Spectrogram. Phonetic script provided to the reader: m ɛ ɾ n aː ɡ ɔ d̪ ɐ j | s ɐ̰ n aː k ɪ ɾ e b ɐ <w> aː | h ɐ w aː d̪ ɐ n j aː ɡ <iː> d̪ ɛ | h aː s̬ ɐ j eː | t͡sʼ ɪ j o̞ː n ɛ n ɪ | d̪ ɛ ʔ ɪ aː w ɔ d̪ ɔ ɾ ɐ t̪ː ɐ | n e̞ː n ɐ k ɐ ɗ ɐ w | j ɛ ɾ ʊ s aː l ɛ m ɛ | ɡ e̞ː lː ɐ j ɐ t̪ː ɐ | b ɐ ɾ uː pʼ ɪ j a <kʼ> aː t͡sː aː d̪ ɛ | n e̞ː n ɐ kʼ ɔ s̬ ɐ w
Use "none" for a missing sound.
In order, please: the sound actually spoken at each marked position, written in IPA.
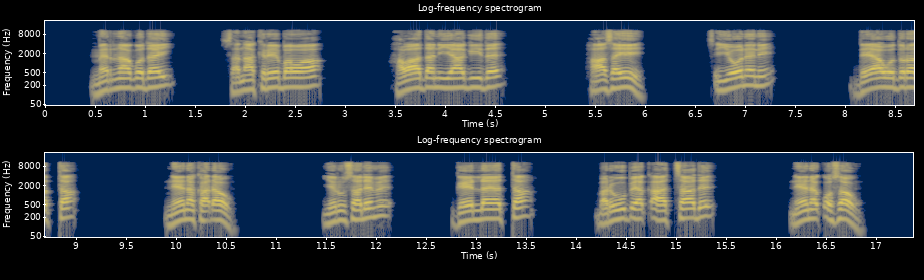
w, iː, kʼ

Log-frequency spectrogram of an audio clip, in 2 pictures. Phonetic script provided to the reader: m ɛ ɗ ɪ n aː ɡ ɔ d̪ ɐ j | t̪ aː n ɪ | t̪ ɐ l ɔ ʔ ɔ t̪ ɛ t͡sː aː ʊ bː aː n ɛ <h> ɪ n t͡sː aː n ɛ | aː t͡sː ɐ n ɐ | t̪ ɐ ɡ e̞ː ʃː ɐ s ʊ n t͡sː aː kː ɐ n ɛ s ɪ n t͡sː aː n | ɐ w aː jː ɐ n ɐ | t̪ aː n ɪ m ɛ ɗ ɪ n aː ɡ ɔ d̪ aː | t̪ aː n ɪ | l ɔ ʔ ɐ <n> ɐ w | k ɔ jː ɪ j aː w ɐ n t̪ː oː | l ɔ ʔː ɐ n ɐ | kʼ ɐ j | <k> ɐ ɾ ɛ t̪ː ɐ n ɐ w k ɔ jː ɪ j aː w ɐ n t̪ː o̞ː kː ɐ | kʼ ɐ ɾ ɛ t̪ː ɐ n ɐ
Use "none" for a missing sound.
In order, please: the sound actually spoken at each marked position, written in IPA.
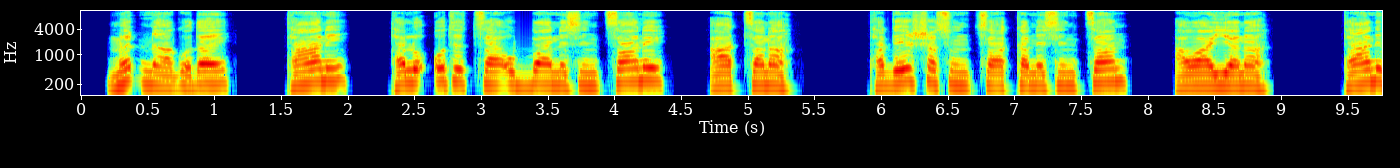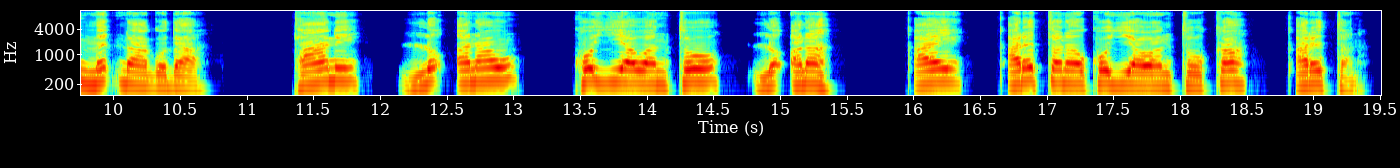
s, n, kʼ

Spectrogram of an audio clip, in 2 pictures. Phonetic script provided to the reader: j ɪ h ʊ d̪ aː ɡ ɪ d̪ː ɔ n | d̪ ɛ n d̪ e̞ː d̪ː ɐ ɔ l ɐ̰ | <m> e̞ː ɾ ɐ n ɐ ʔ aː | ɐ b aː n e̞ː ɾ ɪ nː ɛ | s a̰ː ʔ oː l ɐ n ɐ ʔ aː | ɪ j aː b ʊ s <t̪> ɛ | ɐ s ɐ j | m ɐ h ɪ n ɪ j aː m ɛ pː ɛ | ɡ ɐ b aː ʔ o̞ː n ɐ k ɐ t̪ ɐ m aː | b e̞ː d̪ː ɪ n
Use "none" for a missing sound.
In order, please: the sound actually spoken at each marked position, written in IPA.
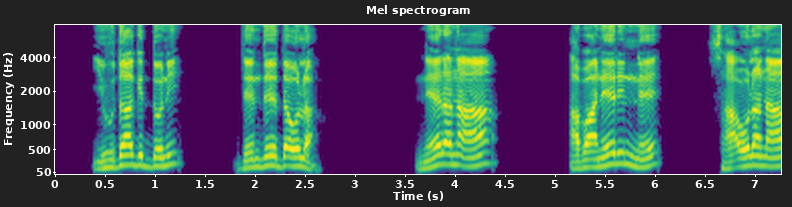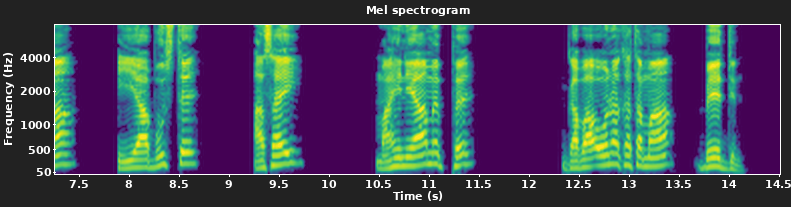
n, t̪

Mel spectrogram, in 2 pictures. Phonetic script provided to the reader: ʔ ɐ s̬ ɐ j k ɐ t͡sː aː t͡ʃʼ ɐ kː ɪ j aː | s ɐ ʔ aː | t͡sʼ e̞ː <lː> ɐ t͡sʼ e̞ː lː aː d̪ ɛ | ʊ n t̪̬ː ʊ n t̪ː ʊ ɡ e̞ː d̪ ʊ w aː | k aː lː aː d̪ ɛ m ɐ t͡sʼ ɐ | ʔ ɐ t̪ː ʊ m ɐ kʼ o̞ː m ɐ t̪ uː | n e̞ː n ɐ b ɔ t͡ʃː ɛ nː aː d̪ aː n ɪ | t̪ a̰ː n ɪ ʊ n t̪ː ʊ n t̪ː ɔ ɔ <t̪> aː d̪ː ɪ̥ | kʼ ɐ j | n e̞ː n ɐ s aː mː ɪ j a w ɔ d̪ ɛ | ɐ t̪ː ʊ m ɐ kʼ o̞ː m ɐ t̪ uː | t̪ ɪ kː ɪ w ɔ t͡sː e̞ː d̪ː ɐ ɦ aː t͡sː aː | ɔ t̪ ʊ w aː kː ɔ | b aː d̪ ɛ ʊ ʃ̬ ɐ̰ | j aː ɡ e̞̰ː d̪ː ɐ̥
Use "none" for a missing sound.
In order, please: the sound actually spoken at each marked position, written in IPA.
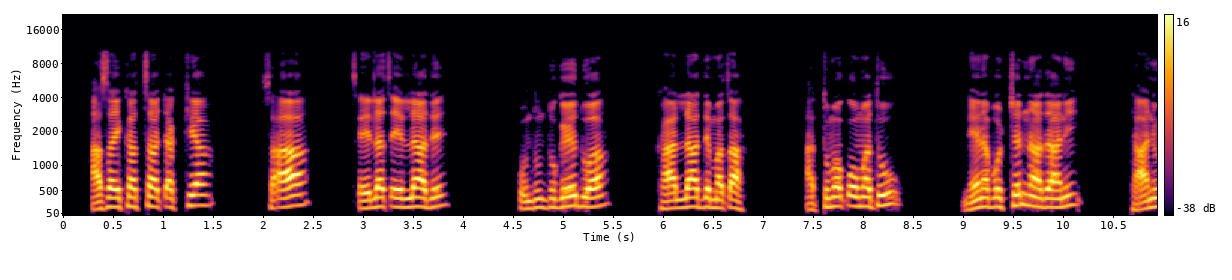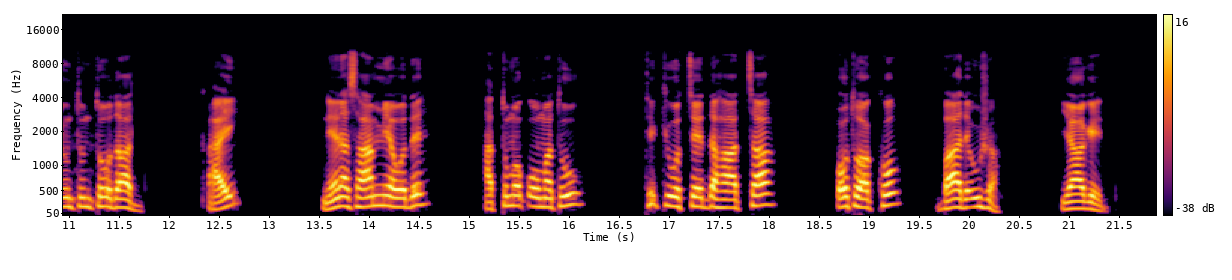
lː, d̪

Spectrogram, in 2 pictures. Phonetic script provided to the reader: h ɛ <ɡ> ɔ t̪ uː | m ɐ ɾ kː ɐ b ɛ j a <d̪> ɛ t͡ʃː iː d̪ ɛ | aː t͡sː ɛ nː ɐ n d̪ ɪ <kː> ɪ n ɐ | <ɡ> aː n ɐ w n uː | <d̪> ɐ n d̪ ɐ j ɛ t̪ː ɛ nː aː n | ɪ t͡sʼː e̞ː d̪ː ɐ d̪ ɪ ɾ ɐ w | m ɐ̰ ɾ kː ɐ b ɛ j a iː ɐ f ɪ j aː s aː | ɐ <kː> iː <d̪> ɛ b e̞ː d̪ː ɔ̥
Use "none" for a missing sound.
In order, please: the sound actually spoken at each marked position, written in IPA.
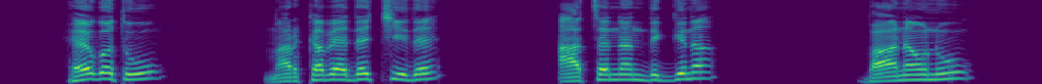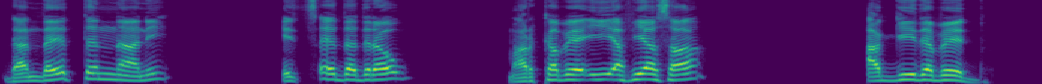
ɡ, d̪, ɡː, b, d̪, ɡː, d̪

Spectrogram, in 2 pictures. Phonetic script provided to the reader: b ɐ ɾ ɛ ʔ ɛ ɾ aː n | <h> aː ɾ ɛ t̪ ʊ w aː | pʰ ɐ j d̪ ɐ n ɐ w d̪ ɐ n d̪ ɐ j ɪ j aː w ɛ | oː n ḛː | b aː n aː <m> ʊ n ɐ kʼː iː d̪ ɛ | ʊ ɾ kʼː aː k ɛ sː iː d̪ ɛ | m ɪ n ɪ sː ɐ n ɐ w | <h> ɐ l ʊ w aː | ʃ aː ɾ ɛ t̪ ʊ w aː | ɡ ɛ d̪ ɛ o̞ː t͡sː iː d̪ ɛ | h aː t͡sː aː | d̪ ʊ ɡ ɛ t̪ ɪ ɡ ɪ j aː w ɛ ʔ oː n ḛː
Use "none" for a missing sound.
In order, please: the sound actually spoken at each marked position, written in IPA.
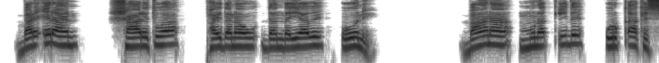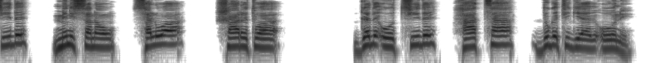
ʃ, m, s

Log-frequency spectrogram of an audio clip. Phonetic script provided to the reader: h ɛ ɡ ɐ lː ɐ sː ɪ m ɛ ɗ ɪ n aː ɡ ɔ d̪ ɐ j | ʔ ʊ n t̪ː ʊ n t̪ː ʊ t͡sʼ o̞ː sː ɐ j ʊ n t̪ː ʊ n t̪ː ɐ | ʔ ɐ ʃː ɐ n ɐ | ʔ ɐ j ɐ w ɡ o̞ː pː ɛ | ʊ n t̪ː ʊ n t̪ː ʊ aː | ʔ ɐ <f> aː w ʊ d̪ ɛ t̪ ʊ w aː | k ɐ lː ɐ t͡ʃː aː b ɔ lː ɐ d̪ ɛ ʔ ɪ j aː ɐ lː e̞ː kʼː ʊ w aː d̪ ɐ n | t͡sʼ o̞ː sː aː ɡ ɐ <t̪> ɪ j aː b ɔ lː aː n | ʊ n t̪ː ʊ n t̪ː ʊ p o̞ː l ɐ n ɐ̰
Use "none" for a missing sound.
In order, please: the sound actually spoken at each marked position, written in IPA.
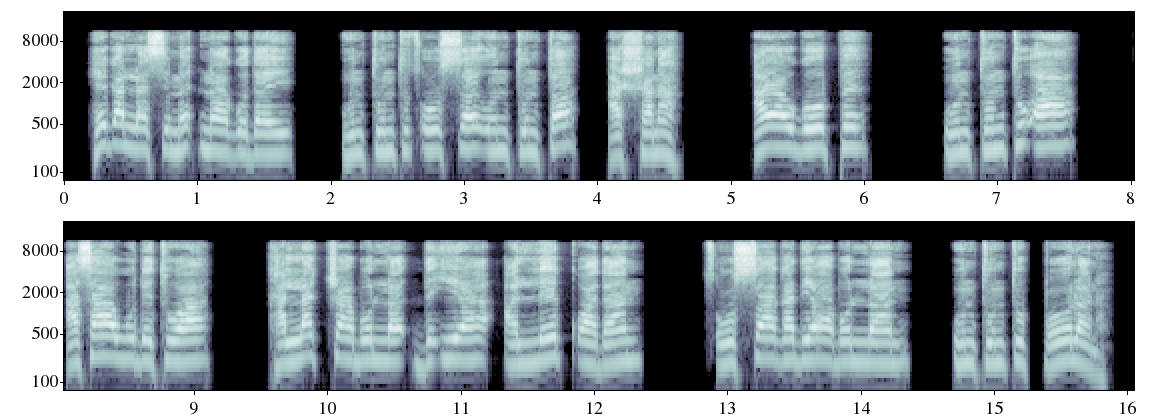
s, d̪

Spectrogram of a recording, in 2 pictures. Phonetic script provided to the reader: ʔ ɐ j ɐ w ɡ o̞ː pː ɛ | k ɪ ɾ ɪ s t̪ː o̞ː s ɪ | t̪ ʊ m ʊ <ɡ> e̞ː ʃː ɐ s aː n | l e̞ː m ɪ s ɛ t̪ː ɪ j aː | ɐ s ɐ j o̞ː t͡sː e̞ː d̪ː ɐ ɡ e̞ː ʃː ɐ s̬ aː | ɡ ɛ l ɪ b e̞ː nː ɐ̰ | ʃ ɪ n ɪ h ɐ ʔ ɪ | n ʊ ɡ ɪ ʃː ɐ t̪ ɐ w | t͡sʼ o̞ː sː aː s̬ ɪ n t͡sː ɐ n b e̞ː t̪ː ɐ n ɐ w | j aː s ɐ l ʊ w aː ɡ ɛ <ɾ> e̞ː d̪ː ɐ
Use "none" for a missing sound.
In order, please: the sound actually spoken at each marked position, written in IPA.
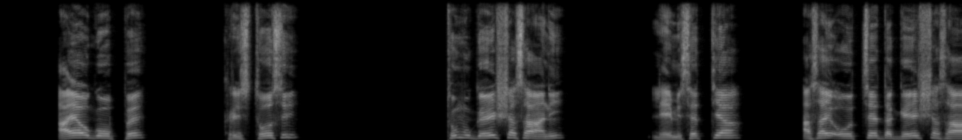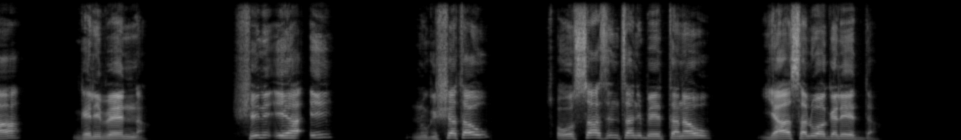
ɡ, l

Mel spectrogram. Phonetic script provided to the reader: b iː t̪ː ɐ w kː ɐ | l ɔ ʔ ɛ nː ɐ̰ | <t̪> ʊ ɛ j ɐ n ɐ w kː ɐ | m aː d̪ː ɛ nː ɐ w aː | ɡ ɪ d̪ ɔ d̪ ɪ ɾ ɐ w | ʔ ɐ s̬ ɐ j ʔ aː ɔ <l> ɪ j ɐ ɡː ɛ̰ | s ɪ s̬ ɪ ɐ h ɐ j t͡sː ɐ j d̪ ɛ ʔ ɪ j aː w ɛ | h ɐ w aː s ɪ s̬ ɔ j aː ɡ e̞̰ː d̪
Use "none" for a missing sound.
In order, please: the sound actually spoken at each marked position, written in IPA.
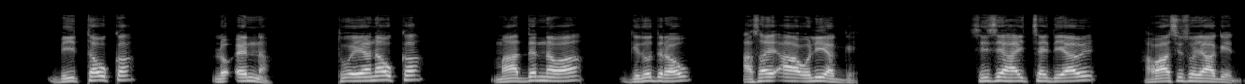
t̪, l

